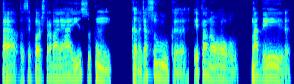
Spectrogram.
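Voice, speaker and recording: Brief: middle-aged Brazilian man, low voice, dry close recording, relaxed explainer who keeps checking the listener follows. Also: slow, creaky, slightly rough, dry recording. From Brazil, born in Rio de Janeiro. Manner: reflective, explanatory, frequent "né?" and "tá?" tags. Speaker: host of a channel about food and agribusiness. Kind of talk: informal spoken talk to camera.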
